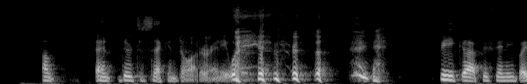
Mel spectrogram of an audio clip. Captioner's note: laughs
